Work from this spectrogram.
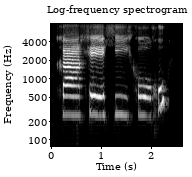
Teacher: Cuando dices ja, je, ji, jo, ju, trabaja la lengua con el velo. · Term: sonidos velares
